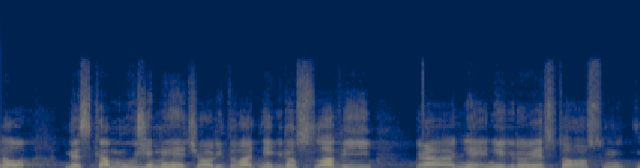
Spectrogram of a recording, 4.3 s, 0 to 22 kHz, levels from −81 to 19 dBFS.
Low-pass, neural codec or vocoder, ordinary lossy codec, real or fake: 14.4 kHz; codec, 44.1 kHz, 2.6 kbps, SNAC; AAC, 96 kbps; fake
